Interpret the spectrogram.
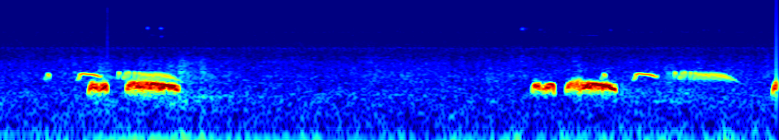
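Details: Spotted dove coos used to stimulate other doves. Two low phrases several seconds apart, each a short note and a longer coo, followed by higher, slurred, descending whistled notes.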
